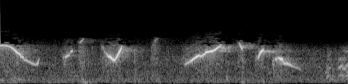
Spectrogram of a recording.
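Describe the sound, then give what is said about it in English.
A talking bird named Bertie whistles a quick run of bright, sliding notes that swoop up and down in pitch, in short bursts with brief gaps, fairly loud over a faint background hiss. “Say, you're a smart bird.”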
